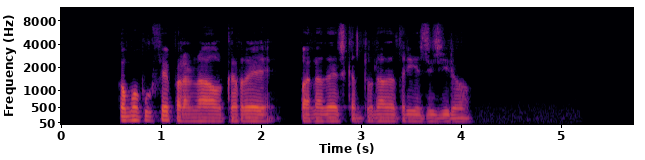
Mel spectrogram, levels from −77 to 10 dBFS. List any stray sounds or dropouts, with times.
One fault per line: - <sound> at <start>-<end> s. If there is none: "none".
none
